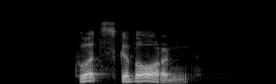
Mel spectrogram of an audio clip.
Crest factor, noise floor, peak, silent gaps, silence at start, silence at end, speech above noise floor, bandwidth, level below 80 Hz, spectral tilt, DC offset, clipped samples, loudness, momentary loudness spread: 18 dB; -74 dBFS; -10 dBFS; none; 0.8 s; 0.95 s; 50 dB; 8 kHz; -64 dBFS; -7 dB/octave; under 0.1%; under 0.1%; -25 LUFS; 10 LU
